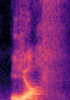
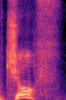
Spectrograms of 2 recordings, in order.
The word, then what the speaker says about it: Jeff: Yeah, he's pronouncing Jeff. Yoff. No, Yoff, not even Joff. He's pronouncing it Yoff.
